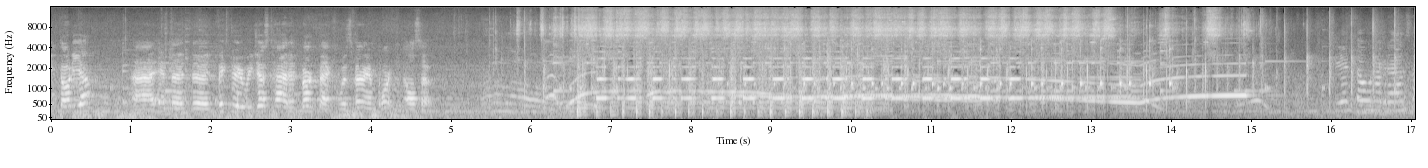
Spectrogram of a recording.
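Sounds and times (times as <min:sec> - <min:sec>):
hand shakers rattling: 0:05.8 - 0:15.6
regular beats: 0:06.0 - 0:17.0
long wavering pitched tones: 0:06.1 - 0:15.5
pulsing higher tone: 0:06.2 - 0:15.6.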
